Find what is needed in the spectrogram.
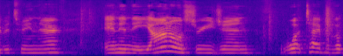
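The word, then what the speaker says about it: Llanos: there's two L's together yanos two L's makes a y sound in Spanish yep me no so when you go to the yanos region it's a tropical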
